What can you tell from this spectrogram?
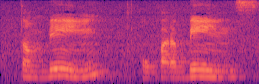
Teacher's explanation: estos diptongos son realizados de manera nasal, producidos de manera nasal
